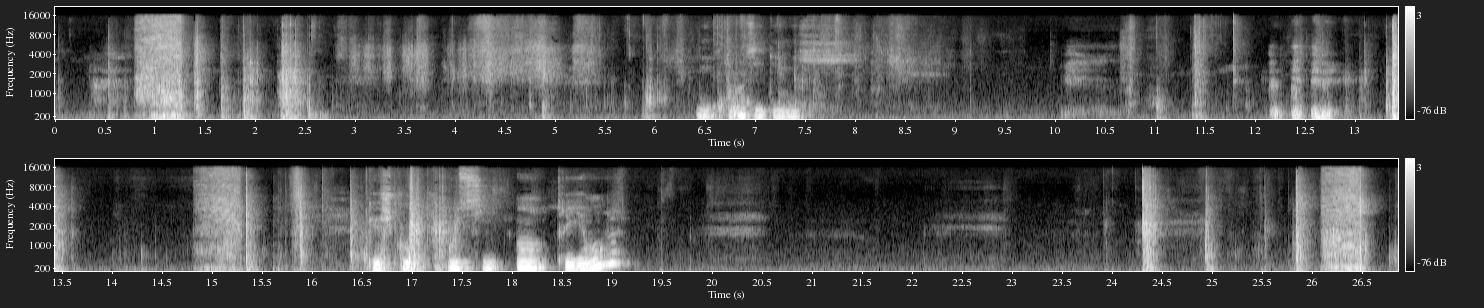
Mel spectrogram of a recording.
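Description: Card stock rustles and slides.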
